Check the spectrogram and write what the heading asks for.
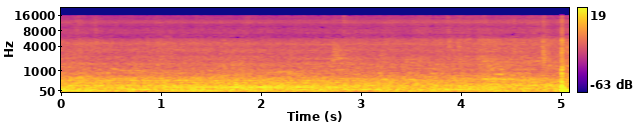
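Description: Steady supermarket background hum and hiss, with one sharp click near the end.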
